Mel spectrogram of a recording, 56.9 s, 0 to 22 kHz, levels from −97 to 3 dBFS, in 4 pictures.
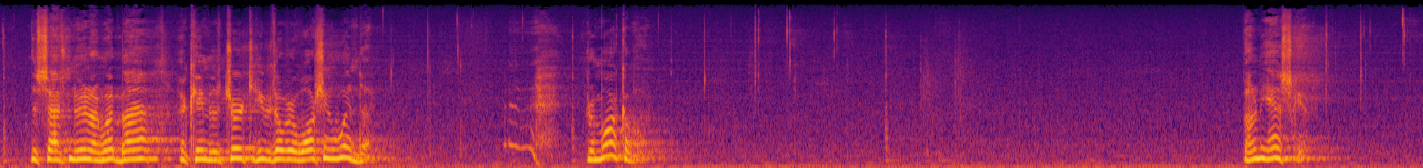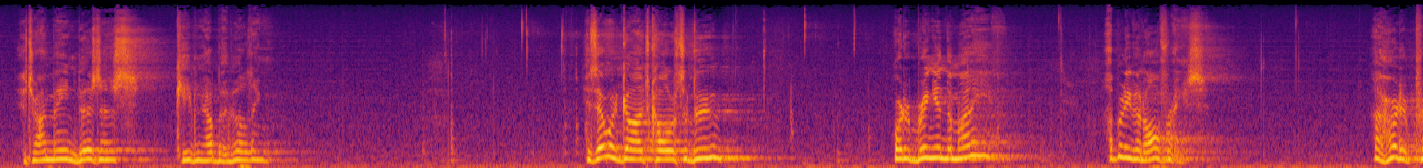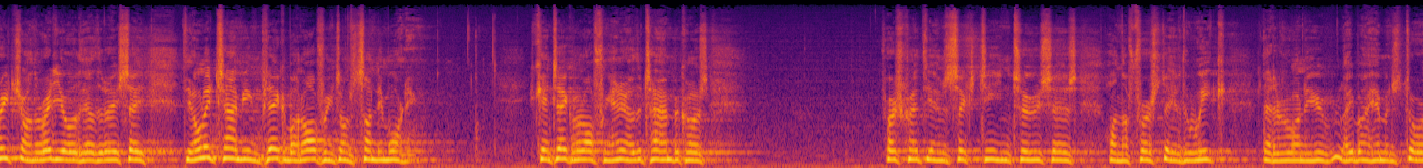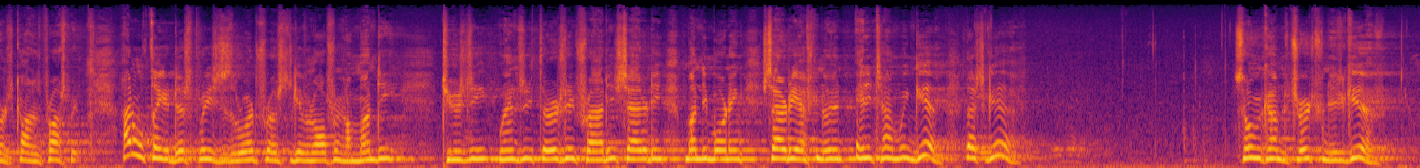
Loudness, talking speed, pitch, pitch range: -15 LUFS, 155 wpm, 210 Hz, 185-225 Hz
